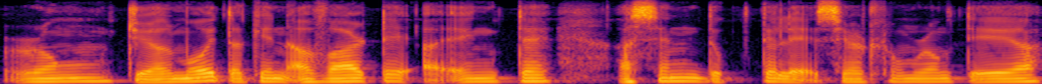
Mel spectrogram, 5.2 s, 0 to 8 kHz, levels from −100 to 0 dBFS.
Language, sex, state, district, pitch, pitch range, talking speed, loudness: Mizo, male, Mizoram, Aizawl, 110 Hz, 100-115 Hz, 220 wpm, -18 LUFS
